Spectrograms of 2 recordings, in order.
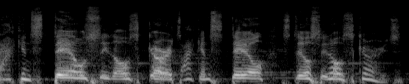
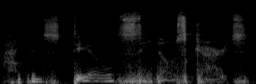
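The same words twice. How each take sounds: First: High, drawn-out distressed cry; retold sobbing. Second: Slow, near-whispered wounded words; hushed pain. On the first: Wife overcome by an old hurt, imitated sobbing. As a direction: imitate a wife's anguished outburst, slowly. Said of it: "she began to sob". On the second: Retold or imitated. Wife remembers childhood wound decades later, pained whisper. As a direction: imitate her hurt in a drawn-out whisper. Wife's old hurt, retold hushed.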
